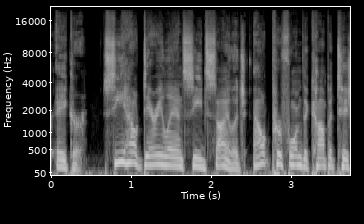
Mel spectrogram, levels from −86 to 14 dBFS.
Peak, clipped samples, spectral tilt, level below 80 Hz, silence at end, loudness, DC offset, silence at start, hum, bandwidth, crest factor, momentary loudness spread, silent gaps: -6 dBFS; under 0.1%; -4.5 dB/octave; -36 dBFS; 0 s; -17 LUFS; under 0.1%; 0 s; none; over 20 kHz; 10 dB; 5 LU; none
